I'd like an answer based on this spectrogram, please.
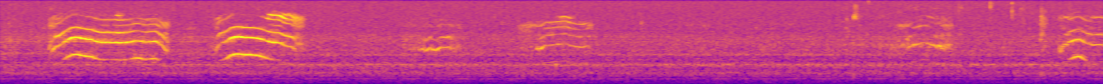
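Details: Domestic cat giving loud, high, arching meows with rich overtones, two strong calls close together, then several fainter, shorter meows spaced a few seconds apart over a steady low hum.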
